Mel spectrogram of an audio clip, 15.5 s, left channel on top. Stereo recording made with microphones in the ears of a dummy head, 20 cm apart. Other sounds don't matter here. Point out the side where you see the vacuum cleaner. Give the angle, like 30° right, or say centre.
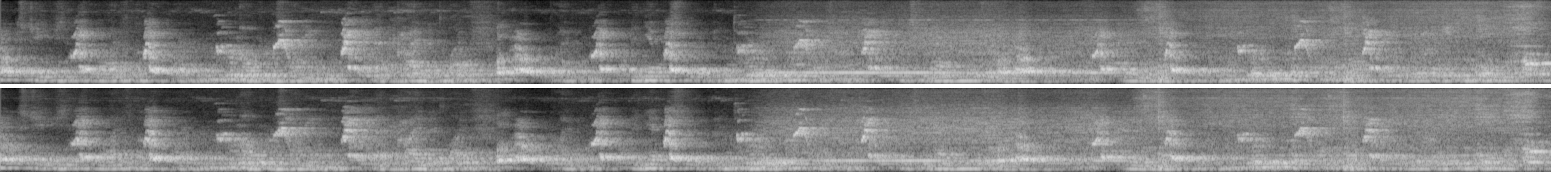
80° right.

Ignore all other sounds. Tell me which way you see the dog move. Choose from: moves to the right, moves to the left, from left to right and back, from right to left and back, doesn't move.
from left to right and back.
